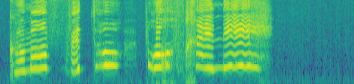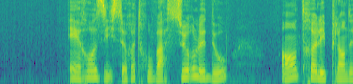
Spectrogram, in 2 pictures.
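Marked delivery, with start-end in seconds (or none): 0.1-3.4 very high, loud, slow panicked squeal; panicked cry. Acted. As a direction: scream it as she loses control. On entendit un cri.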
